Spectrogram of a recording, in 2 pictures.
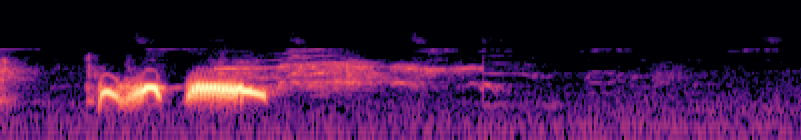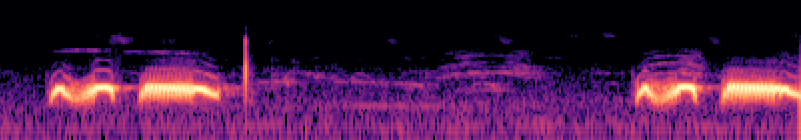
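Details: Spotted dove repeating its giọng thổ song three times, roughly every three seconds. Each phrase is a trembling double coo and then a longer mellow coo. One sharp click is heard.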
